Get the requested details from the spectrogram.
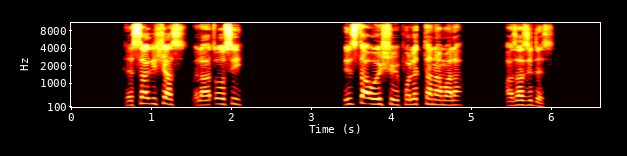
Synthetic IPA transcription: hɛsːɐɡɪʃːɐspʼɪlaːt͡sʼo̞ːsɪ | ʔɪst̪ːɐɔjʃːɔjpɔlɛt̪ːɐnɐmɐlɐ | ɐzɐzɪd̪ɛs

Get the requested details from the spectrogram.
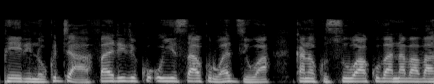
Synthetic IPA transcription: pe̞ɾino̞kutiɦafaririkuʔːjisakurwad͡ziːwa | kanakusuwakuʋanaʋaʋaːn

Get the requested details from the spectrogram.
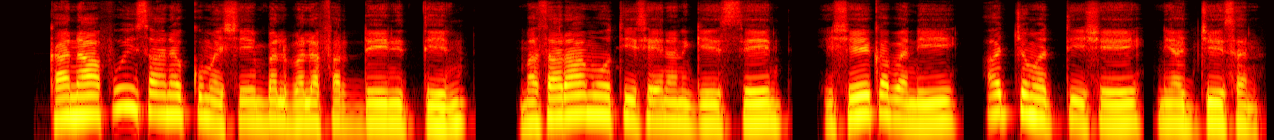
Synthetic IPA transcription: kɐnaːfuːɪsaːnɐkːʊmɐɪʃeːnbɐlbɐlɐfɐɾd̪e̞ːnɪt̪ːiːn | mɐsɐɾaːmo̞ːt̪iːse̞ːnɐŋɡe̞ːsːeːn | ɪʃe̞ːkʼɐbɐniː | ɐt͡ʃːʊmɐt̪ːɪɪʃeːnɪɐd͡ʒːe̞ːsɐn

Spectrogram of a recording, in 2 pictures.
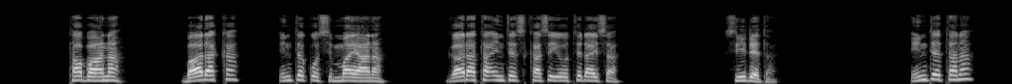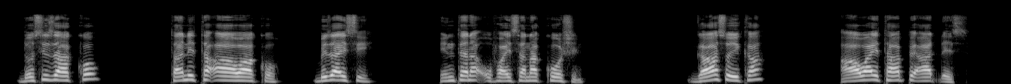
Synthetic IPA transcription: t̪ɐbaːnɐ | baːd̪ɐkːɐ | ɪnt̪ːɛkːɔsɪmːɐjaːnɐ | ɡaːd̪ɐt̪ɐɪnt̪ːɛskɐsɛjo̞ːt̪ːɪd̪ɐjsːɐ | siːd̪ɛt̪ɐ | ʔɪnt̪ːɛt̪ɐnɐ | d̪ɔsɪzaːkːɔ | t̪ɐnɪt̪ɐaːwaːkːɔ | bɪzɐjsːɪ | ɪnt̪ːɛnɐʔʊfɐjsːɐnɐkːoːʃɪn | ɡaːsɔjkːɐ | aːwɐjt̪aːpːɛaːɗːe̞̰ːs

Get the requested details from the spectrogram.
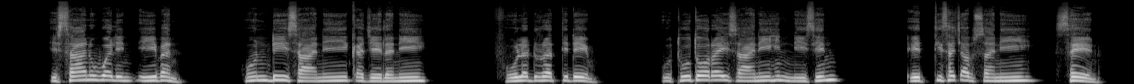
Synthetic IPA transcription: ʔɪsaːnwɐlɪnᶑiːbɐn | hʊnd̪ɪːsaːniːkʼɐd͡ʒe̞ːlɐniː | fuːlɐd̪ʊɾɐt̪ːɪd̪e̞ːmʊ | ʔʊt̪uːt̪oːɾɐɪsaːniːhɪnᶑiːsɪn | ʔɪt̪ːɪsɐt͡ʃʼɐbsɐniː | se̞ːnʊ̥

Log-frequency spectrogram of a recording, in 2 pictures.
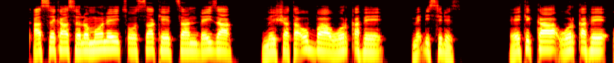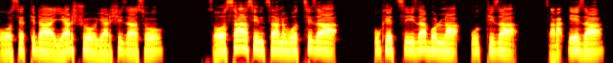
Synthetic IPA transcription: kʼɐsːɛkɐsɔlɔmo̞ːnɛjt͡sʼo̞ːsːɐke̞ːt͡sːɐnd̪ɛjɪzɐ | miːʃːɐt̪ɐʊbːaːwɔɾkʼːɐfɛ | mɛɗɪsːɪd̪ɛs | hɛjt̪ɪkːɐwɔɾkʼːɐpɛo̞ːsɛt̪ːɪd̪ajɐɾʃɔjɐɾʃɪzaːsoː | t͡sʼo̞ːsːaːsɪnt͡sːɐnwɔt͡sːɪzaː | ʊkɛt͡sːɪːzɐbɔlːɐʊt̪ːɪzɐ | t͡sʼɐ̰ɾɐpʼːeːzaː

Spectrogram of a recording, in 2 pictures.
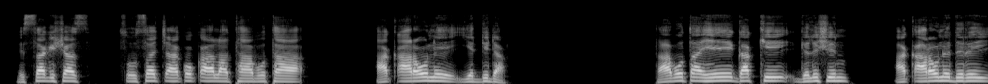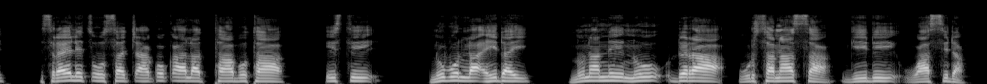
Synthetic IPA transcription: hɛsːɐɡɪʃːɐs | t͡sʼo̞ːsːɐt͡ʃʼaːkʼɔkʼaːlɐt̪aːbɔt̪aː | ʔɐkʼaːɾo̞ːnɛjɛd̪ːɪd̪ɐ̰ | t̪aːbɔt̪ɐheːɡɐkːɪɡɛlɪʃɪn | ʔɐkʼaːɾo̞ːnɛd̪ɛɾɛj | ɪsɾaːʔelɛt͡sʼo̞ːsːɐt͡ʃʼaːkʼɔkʼaːlɐt̪aːbɔt̪aː | ɪst̪ːɪ | nʊbɔlːɐɛhɪd̪ɐj | nʊnɐnːɛnʊd̪ɛɾaːwʊɾsɐnaːsːɐɡiːd̪ɪwaːsːɪd̪ɐ̰

